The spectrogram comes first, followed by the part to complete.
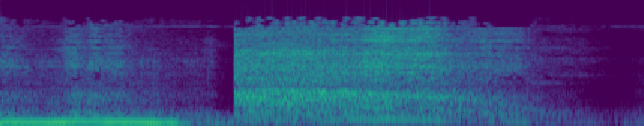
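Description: Electric reaction-wheel motors of a self-balancing cube whirring: a low hum for about the first second, then a sudden, louder whir with a falling pitch that lasts about two seconds and fades out near the end.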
